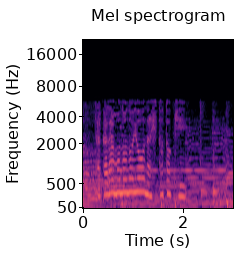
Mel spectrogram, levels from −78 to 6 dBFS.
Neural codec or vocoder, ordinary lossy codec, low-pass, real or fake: none; MP3, 24 kbps; 7.2 kHz; real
